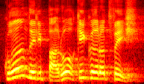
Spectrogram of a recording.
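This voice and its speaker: A pastor with a high, sing-song voice talks fast while preaching a sermon. He tells stories using acted voices and puts rhetorical questions to his congregation.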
